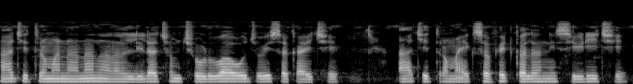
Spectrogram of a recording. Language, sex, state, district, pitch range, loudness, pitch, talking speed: Gujarati, male, Gujarat, Valsad, 125-135 Hz, -19 LUFS, 135 Hz, 150 wpm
